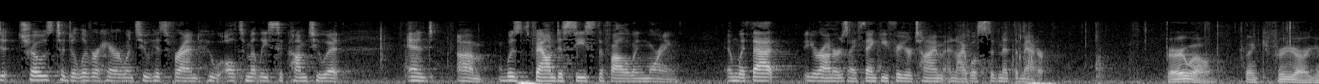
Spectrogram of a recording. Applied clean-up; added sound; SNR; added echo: none; none; none; none.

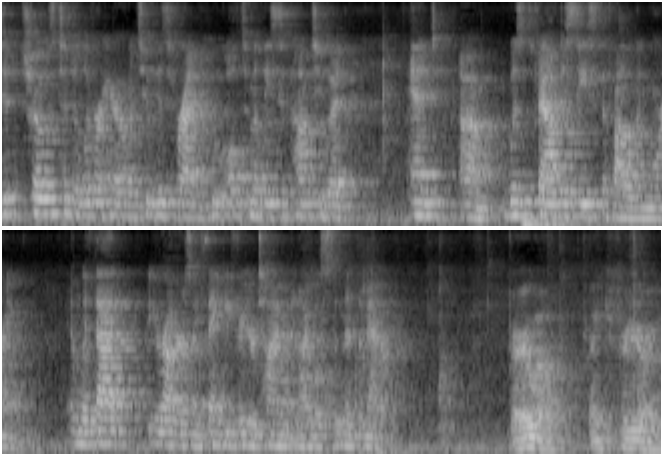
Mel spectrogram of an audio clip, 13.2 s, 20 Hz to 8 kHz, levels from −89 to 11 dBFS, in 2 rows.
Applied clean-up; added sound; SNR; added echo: none; none; none; reverberation time 0.9 s.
